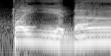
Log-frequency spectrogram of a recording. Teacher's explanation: یہاں پر بھی اخفاء حقیقی ہوگا، تنوین کے بعد حروف اخفاء کا فا آیا ہے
